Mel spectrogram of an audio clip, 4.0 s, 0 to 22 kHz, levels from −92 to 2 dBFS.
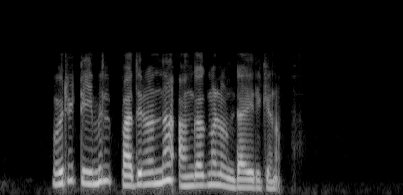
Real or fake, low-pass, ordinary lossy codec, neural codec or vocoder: fake; 7.2 kHz; none; codec, 24 kHz, 6 kbps, HILCodec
